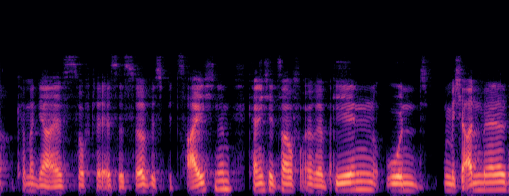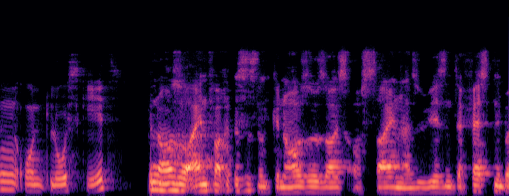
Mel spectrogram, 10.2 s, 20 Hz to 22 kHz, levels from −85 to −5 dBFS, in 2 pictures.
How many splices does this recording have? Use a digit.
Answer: 6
